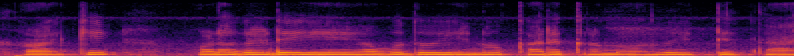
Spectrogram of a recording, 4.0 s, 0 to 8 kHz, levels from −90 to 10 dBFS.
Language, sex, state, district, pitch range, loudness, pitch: Kannada, female, Karnataka, Koppal, 225-245 Hz, -15 LUFS, 235 Hz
